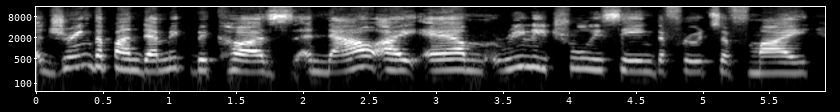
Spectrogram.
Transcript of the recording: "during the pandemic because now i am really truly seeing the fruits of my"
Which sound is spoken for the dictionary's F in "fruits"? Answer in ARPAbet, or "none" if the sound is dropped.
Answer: F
